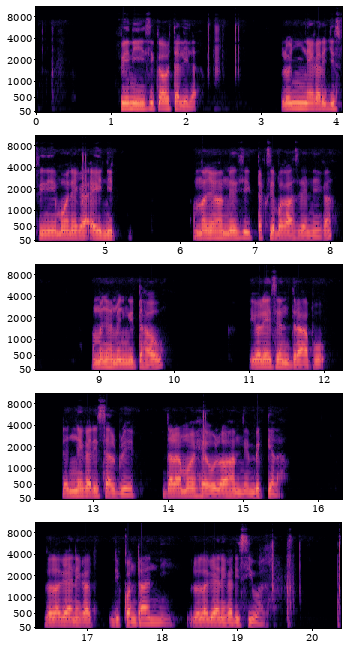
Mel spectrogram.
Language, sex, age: Wolof, male, 25-35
